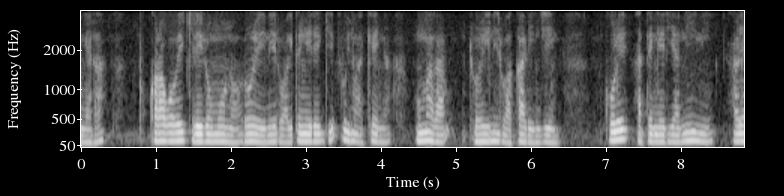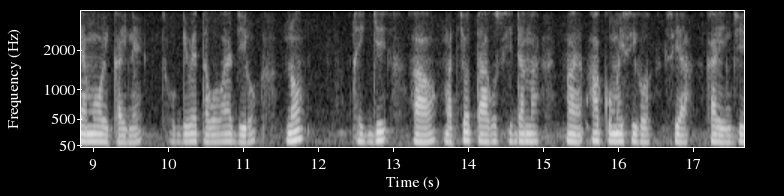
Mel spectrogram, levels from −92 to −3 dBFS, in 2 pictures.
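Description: At 2.82 s there is a skip ahead. About a second and a half of speech never plays. The sound on either side is joined almost directly, with no gap and no fill. A chunk of audio was dropped while later audio was already queued.

From 2.92 to 4.75 s comes a jitter buffer speed-up. The speech runs at 118% speed but keeps its pitch. It sounds hurried. The buffer was holding too much audio, so it cut many tiny pitch-period pieces, roughly a third of a second in total.

The narrow G.711 A-law sound, with nothing above 4 kHz, runs through the whole clip.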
